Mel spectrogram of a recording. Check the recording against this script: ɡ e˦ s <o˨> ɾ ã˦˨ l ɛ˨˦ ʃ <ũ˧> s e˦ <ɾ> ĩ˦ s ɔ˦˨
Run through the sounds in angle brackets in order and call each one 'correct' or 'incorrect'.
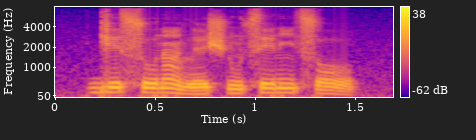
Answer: incorrect: o˦, correct, correct

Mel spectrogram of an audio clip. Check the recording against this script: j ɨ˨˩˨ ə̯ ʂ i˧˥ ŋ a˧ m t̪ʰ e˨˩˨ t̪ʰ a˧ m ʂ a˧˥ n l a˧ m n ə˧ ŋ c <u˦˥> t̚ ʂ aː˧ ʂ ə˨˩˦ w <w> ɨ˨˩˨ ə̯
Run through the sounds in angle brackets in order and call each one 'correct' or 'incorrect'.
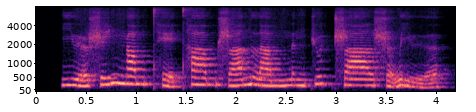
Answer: correct, incorrect: j

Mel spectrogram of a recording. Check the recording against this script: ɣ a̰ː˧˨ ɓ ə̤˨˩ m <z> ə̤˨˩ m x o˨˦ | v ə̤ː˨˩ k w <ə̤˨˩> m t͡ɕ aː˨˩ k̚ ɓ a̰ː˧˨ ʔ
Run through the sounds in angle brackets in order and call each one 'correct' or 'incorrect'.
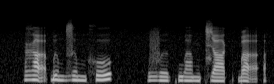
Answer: correct, incorrect: a̤˨˩

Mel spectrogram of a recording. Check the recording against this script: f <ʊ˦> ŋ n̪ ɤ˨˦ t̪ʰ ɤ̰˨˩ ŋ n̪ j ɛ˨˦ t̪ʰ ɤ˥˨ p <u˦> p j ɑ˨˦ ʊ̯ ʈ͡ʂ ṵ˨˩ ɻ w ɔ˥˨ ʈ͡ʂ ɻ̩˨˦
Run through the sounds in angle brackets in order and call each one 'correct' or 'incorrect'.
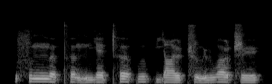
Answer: correct, incorrect: u˥˨

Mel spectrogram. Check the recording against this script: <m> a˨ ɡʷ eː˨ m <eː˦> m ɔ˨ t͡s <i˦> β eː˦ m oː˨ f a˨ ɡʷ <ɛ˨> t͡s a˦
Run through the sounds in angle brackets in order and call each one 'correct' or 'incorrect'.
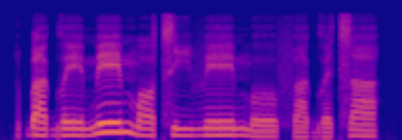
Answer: incorrect: ɓ, correct, incorrect: i˨, correct

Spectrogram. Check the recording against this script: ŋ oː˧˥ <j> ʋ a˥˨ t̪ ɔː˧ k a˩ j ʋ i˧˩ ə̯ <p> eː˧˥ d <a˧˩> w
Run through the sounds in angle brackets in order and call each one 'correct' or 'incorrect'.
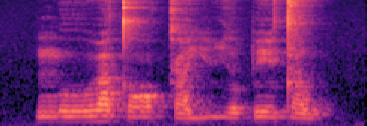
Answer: incorrect: none, correct, correct

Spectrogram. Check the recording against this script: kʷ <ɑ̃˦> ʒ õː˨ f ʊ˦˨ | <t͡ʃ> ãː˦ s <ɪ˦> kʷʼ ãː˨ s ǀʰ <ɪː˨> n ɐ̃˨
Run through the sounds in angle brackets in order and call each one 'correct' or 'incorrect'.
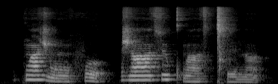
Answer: incorrect: ã˦, incorrect: ʒ, incorrect: y˦, correct

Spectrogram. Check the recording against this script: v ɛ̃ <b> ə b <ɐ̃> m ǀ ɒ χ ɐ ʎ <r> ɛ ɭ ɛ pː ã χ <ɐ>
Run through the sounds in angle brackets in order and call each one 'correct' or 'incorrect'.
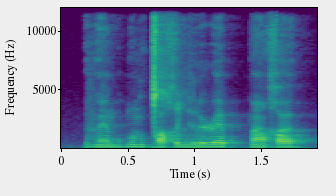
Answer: correct, correct, correct, correct

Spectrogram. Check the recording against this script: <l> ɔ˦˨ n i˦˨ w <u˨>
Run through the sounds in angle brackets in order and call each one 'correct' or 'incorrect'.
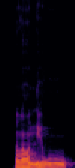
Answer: correct, correct

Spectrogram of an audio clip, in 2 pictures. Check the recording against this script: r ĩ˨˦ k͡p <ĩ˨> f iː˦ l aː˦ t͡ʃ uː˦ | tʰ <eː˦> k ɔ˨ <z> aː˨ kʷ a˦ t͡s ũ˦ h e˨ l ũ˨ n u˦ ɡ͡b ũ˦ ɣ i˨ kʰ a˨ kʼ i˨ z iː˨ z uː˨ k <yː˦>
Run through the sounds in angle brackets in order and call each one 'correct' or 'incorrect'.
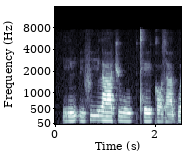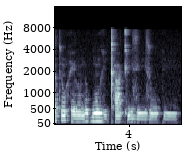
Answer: incorrect: i˨, incorrect: eː˨, correct, incorrect: iː˦

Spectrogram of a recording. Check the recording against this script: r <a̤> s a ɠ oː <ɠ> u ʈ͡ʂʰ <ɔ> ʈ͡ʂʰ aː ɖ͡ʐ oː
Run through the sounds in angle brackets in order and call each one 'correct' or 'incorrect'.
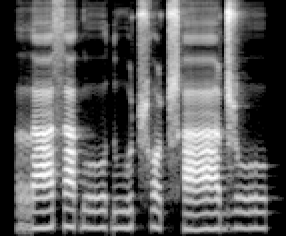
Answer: incorrect: a, incorrect: ɗ, correct

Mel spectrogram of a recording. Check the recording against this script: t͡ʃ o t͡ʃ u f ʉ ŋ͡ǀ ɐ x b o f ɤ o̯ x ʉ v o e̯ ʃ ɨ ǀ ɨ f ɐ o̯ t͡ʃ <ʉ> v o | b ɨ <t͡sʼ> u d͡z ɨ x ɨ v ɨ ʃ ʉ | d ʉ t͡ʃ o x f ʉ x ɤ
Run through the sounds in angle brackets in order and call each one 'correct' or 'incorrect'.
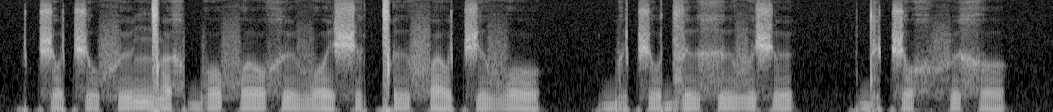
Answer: incorrect: ɨ, incorrect: t͡ʃ

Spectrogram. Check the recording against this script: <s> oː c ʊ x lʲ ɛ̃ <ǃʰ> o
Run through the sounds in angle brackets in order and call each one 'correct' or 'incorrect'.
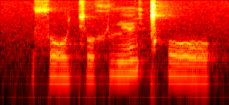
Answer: correct, incorrect: ǀʰ

